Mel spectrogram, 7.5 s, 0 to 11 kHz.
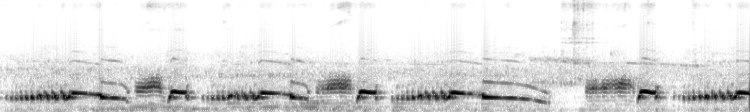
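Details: Derkuku puter, a spotted dove, cooing steadily. Low, mellow, rolling coos slide down at the end of each phrase and recur roughly every 1.5 seconds, with a short click-like break midway and a quiet background.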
